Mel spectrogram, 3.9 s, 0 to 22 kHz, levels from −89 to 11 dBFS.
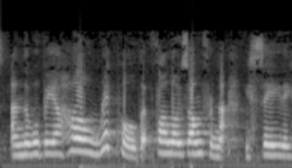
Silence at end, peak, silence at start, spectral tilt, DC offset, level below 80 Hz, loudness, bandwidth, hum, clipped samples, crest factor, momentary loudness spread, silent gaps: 0 s; 0 dBFS; 0.15 s; -4.5 dB/octave; under 0.1%; -48 dBFS; -11 LUFS; 11 kHz; none; under 0.1%; 12 dB; 7 LU; none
